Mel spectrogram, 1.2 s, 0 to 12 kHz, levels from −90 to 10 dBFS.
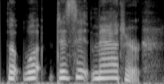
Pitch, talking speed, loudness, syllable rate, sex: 260 Hz, 245 wpm, -16 LUFS, 6.1 syllables/s, female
